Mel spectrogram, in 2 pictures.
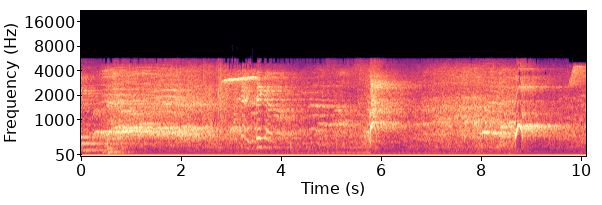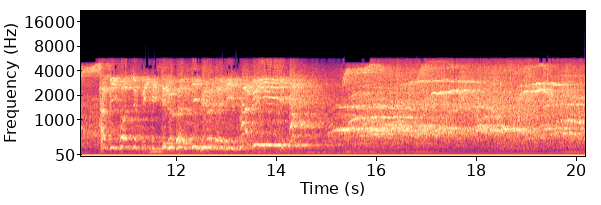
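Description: A man sings and shouts into a microphone.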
